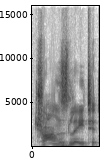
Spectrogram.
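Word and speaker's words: translated: করো হচ্ছে ট্রান্সলেট না এখানে হচ্ছে এই এস এর উচ্চারণটা জ এর মত হবে ট্রান্সলেটেড ট্রান্সলেটেড by Kaiser Haque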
